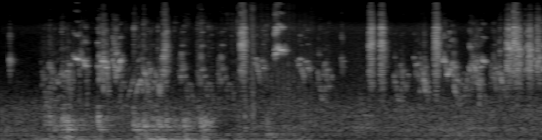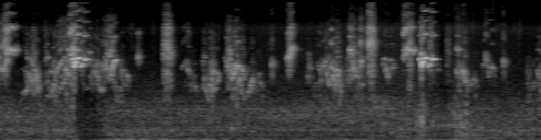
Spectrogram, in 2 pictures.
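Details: Several budgerigars in an aviary with nesting boxes play and chatter in a dense, continuous run of quick high chirps and squeaky warbles. Louder peaks jut out every few seconds.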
